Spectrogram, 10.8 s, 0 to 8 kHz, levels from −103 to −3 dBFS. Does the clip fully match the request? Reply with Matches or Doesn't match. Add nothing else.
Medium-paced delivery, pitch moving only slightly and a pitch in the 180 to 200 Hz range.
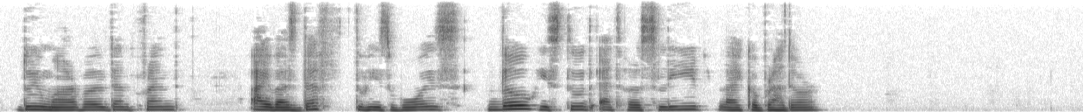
Doesn't match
